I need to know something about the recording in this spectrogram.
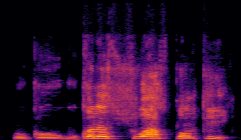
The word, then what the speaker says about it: sua sponte: own self request in law, we call it sua sponte. Sua sponte. The sua is spelled S-U-A, sua sponte.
